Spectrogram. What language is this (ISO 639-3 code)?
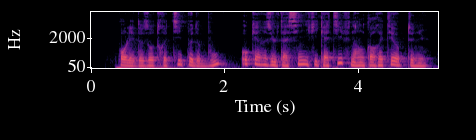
fra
